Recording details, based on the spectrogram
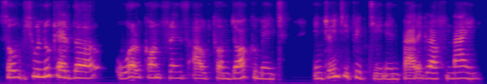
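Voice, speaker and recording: Gravelly-voiced Nepali woman moderating formally. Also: medium pitch, darkish tone. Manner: formal, measured, reads prepared remarks with occasional restarts. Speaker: session moderator.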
